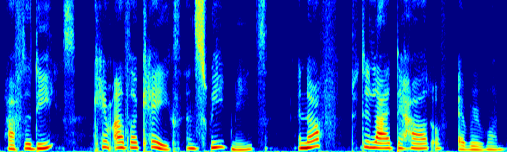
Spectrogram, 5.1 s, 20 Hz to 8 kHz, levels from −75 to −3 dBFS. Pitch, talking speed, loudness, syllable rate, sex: 235 Hz, 175 wpm, -18 LUFS, 5.9 syllables/s, female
